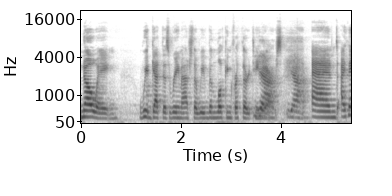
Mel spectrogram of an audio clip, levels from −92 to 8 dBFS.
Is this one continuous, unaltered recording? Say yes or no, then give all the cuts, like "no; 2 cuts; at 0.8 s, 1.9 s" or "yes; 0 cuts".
no; 2 cuts; at 1.3 s, 3.0 s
